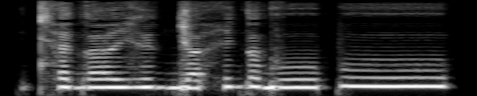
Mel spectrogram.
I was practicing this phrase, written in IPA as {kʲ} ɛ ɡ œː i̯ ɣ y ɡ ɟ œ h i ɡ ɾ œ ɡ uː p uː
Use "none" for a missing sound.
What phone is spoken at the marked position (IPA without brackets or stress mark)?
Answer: cʰ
